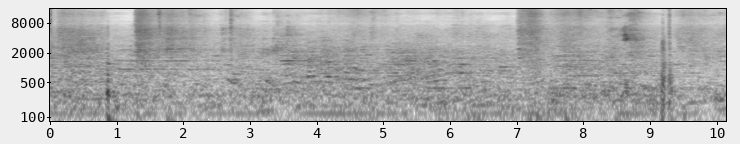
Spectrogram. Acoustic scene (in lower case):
cafe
